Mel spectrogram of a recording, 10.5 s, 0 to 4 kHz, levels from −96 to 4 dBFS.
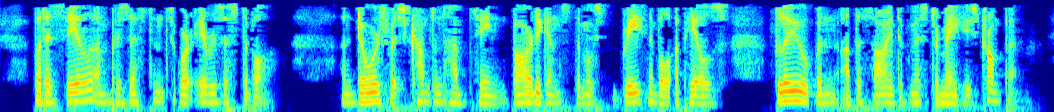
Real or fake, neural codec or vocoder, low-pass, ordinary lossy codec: fake; codec, 16 kHz, 2 kbps, X-Codec, HuBERT features, trained on LibriSpeech; 3.6 kHz; MP3, 16 kbps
